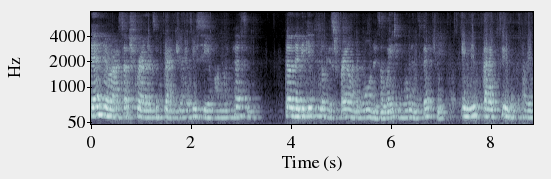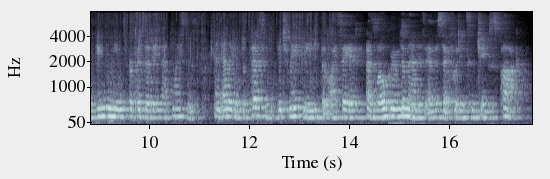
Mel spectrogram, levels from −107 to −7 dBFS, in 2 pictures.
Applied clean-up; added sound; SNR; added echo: neural separator model SepFormer DNS4.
